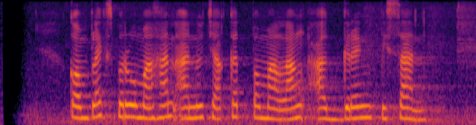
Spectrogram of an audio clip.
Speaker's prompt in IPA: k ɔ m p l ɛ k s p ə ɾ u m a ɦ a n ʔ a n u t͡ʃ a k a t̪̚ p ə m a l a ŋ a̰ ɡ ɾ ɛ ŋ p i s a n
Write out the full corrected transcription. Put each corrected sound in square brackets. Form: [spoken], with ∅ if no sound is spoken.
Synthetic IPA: k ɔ m p l ɛ k s p ə ɾ u m a ɦ a n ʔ a n u t͡ʃ a k [ə] t̪̚ p ə m a l a ŋ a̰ ɡ ɾ ɛ ŋ p i s a n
